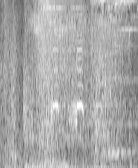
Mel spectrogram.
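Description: Goose honks from a Gilded Goose card being played in the MTG Arena digital card game, two short honks in the middle over a steady, busy background of game sound.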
